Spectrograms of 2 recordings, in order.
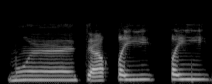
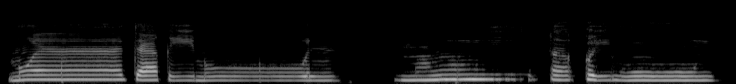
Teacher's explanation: this qaf, because of the kasra, is the lowest level of heaviness for both opinions. And this means that we don't over-exaggerate it.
